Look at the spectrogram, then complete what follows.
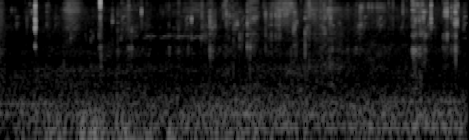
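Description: Low rumbling noise on the microphone, with scattered light clicks and scrapes of handling.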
